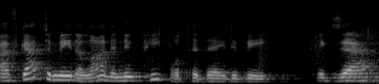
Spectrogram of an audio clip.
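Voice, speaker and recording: Music plays in the background as the words come at a fairly slow pace. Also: woman. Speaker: panelist. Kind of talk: panel discussion. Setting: church event with audience.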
